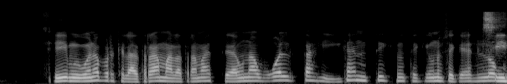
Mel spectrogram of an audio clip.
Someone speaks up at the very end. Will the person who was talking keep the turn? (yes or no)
no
